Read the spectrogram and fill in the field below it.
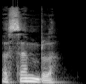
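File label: "assembler", British English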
